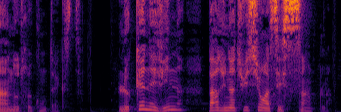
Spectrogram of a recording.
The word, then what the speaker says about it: Cynefin: Oui, il se prononce Cynefin parce qu'il a été inventé par Dave Snowden qui est gallois et que les Gallois ne prononcent rien comme tout le monde.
